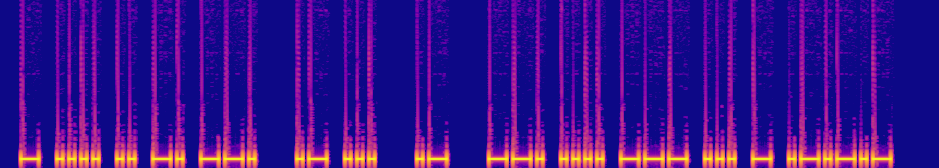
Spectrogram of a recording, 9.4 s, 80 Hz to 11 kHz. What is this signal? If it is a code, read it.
Morse code, heard as a keyed tone, about 20 wpm, 700 Hz. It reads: THING AS A GHOST.
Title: Sentences with 8-Word Phrases - 20wpm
